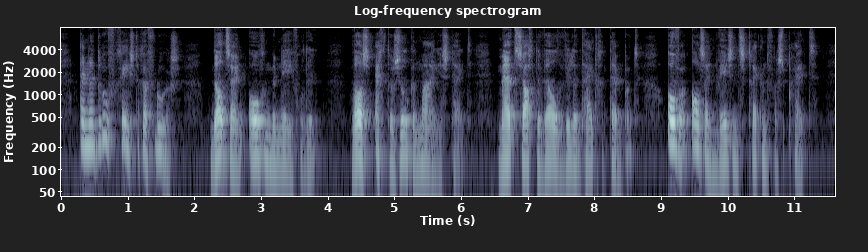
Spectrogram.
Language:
Dutch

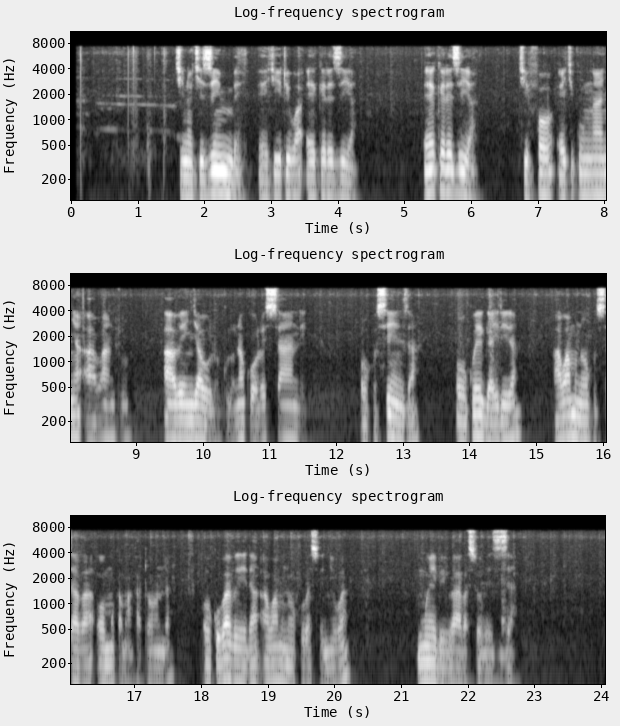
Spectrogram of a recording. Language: Ganda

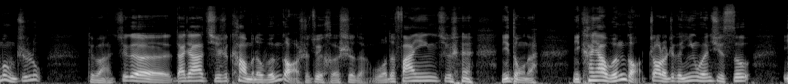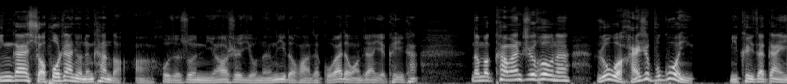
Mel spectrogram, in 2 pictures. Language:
Chinese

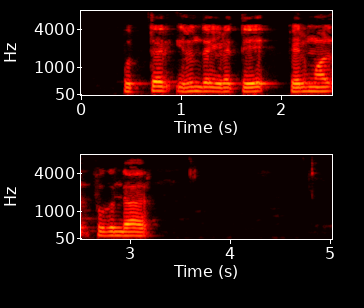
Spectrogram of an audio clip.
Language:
Tamil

